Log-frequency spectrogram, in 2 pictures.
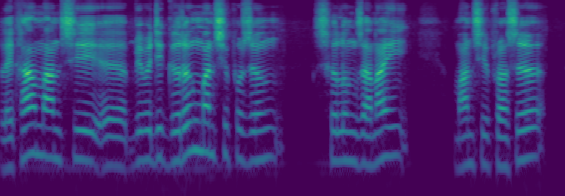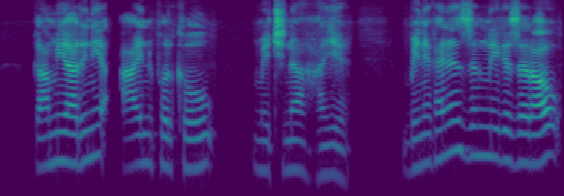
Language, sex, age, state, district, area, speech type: Bodo, male, 18-30, Assam, Chirang, rural, spontaneous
